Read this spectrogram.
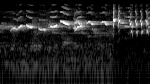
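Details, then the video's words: Caged Oriental magpie-robin in full song, used to rouse lazy caged birds: a long flowing run of sweet, rising and falling whistles, ending in a quick burst of sharp repeated chips. "TOP KACER GACOR isian mewah 🔴 pas untuk pancingan burung Kacer loyo malas ngoceh jadi tambah EMOSI!!"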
